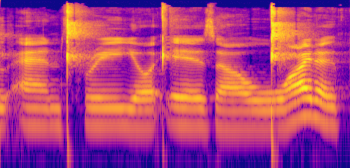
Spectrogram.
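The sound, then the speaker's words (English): Three sharp finger snaps cut through slow, calm speech, spaced evenly about a second apart. “As I click my fingers, you know, like it was yesterday.”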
